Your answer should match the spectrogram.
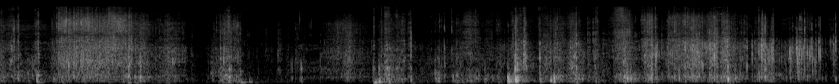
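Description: Crumpled paper packing crinkling and rustling as a cardboard shipping box is opened and unpacked by hand. A longer rustle fills the first two seconds, followed by scattered short crinkles and light knocks of the cardboard.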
